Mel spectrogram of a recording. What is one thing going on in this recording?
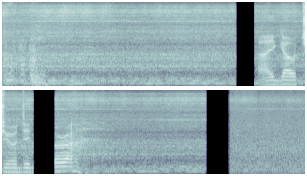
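A four-engine turboprop plane drones in flight.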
